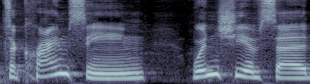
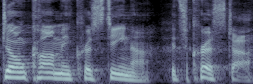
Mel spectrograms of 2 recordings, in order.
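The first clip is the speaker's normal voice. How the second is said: deep put-on goth girl voice; 2 semitones lower than usual. Recapping a story, a host voices the goth daughter Krista in a deep voice. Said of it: "I'm using my deep voice when I'm Krista".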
